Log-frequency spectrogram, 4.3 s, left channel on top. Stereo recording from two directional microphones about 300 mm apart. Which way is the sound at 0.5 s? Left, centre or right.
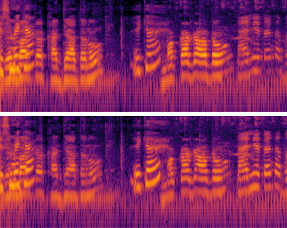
Left.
